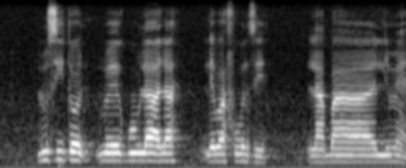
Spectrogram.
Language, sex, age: Swati, male, 20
